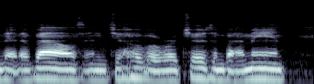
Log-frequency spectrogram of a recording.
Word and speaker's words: Jehovah: a uh yeah so the last vowel in jehovah is the vowel point kemetz pronounced a not e in ad212 clement had va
